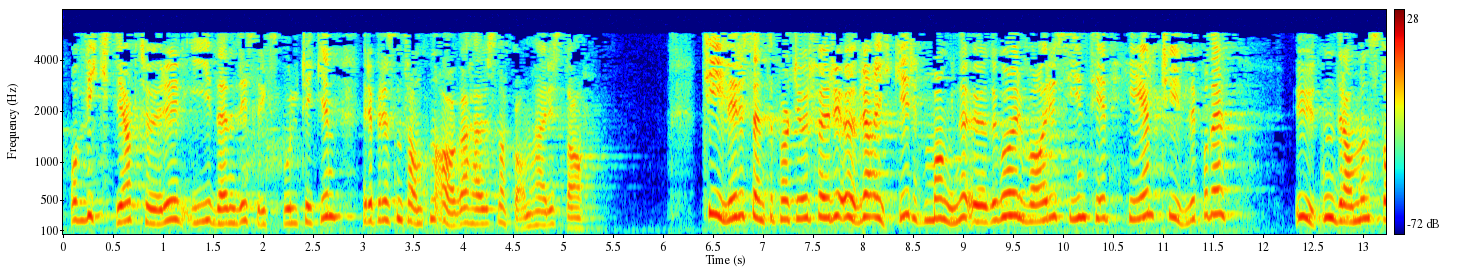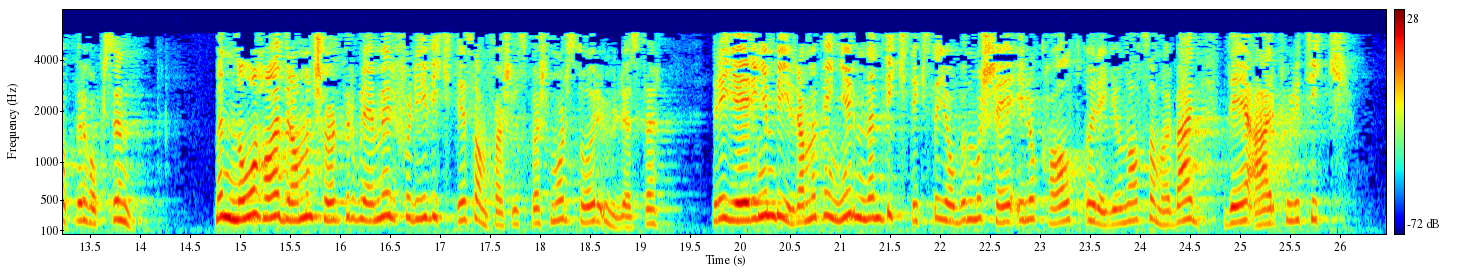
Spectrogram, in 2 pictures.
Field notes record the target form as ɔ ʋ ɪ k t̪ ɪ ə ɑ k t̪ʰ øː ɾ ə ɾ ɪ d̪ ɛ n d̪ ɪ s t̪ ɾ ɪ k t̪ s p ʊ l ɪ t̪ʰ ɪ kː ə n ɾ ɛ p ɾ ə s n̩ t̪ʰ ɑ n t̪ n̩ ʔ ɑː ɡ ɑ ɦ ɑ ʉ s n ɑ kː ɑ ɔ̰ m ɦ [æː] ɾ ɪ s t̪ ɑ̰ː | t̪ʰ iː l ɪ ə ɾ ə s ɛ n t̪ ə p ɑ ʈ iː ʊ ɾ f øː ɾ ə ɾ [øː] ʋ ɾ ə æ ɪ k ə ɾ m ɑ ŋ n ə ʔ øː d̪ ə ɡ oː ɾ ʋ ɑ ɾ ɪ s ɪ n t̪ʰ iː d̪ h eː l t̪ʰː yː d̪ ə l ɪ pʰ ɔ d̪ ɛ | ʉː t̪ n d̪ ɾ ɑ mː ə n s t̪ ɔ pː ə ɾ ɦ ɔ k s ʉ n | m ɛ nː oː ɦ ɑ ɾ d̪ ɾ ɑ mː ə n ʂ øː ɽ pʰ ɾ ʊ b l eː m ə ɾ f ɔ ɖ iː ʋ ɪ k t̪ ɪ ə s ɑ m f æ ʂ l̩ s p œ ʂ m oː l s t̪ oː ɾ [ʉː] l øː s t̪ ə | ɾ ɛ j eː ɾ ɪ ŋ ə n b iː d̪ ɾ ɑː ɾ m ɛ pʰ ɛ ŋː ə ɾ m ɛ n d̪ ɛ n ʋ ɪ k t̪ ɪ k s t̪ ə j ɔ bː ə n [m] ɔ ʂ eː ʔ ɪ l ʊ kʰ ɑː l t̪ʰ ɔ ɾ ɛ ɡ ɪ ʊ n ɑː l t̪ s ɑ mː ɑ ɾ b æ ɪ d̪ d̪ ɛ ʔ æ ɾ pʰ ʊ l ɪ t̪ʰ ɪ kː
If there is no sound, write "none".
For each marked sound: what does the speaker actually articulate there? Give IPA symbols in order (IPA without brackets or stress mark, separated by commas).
æː, øː, ʉː, m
